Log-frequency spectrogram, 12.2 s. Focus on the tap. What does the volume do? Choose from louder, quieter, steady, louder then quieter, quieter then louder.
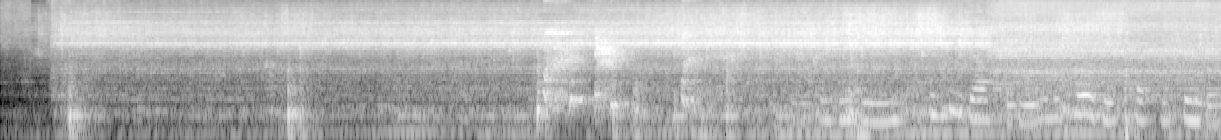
louder.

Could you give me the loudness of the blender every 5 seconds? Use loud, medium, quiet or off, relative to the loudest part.
medium, loud, loud.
